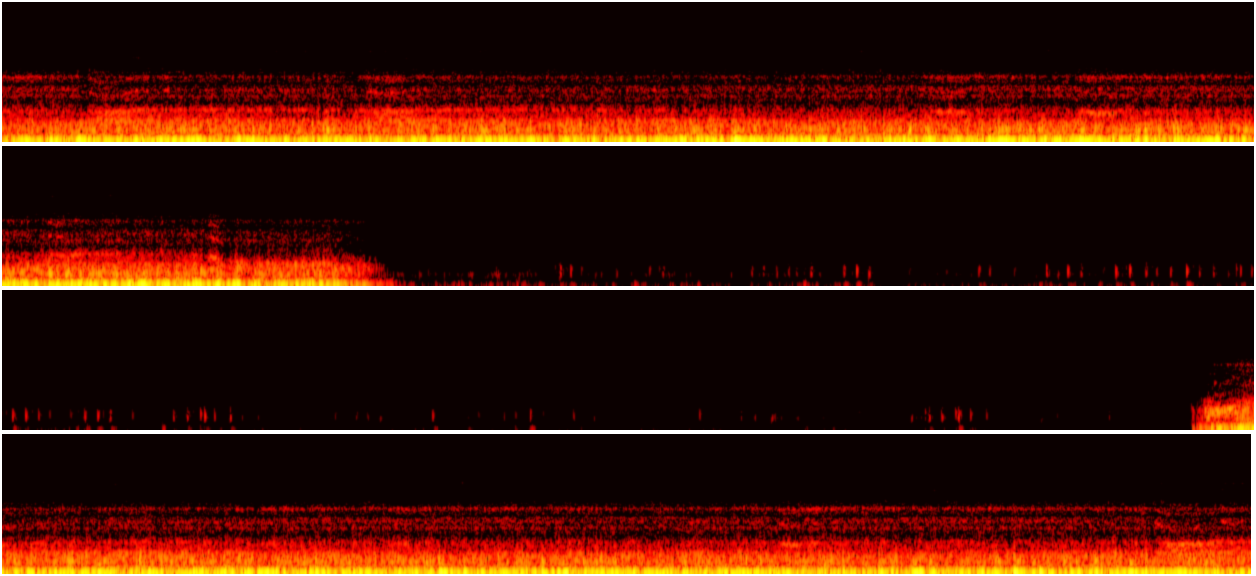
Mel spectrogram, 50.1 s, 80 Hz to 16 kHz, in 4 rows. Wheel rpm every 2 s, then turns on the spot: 220, 230, 230, 230, 230, 230, 230, 190, 20, 0, 0, 0, 0, 0, 0, 0, 0, 0, 60, 220, 230, 230, 230, 230, 230.
none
